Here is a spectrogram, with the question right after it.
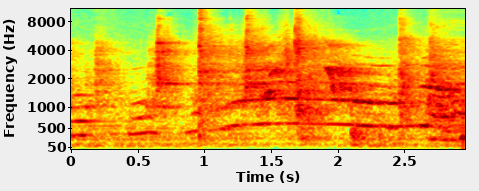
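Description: A person mimics a cow's moo with drawn-out vocal sounds in a playful setting with children, the imitation mixed with other voices chattering nearby.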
